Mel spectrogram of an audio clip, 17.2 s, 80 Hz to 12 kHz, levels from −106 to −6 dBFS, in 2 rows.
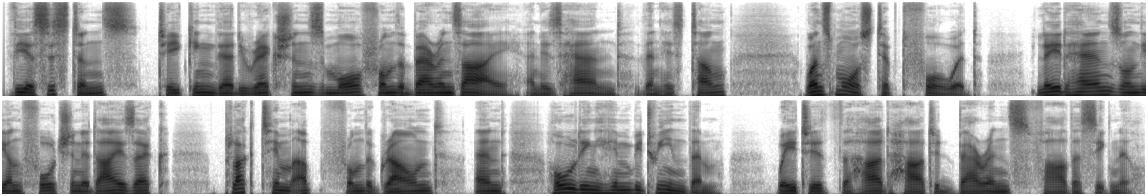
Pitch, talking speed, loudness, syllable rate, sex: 100 Hz, 155 wpm, -21 LUFS, 4.5 syllables/s, male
